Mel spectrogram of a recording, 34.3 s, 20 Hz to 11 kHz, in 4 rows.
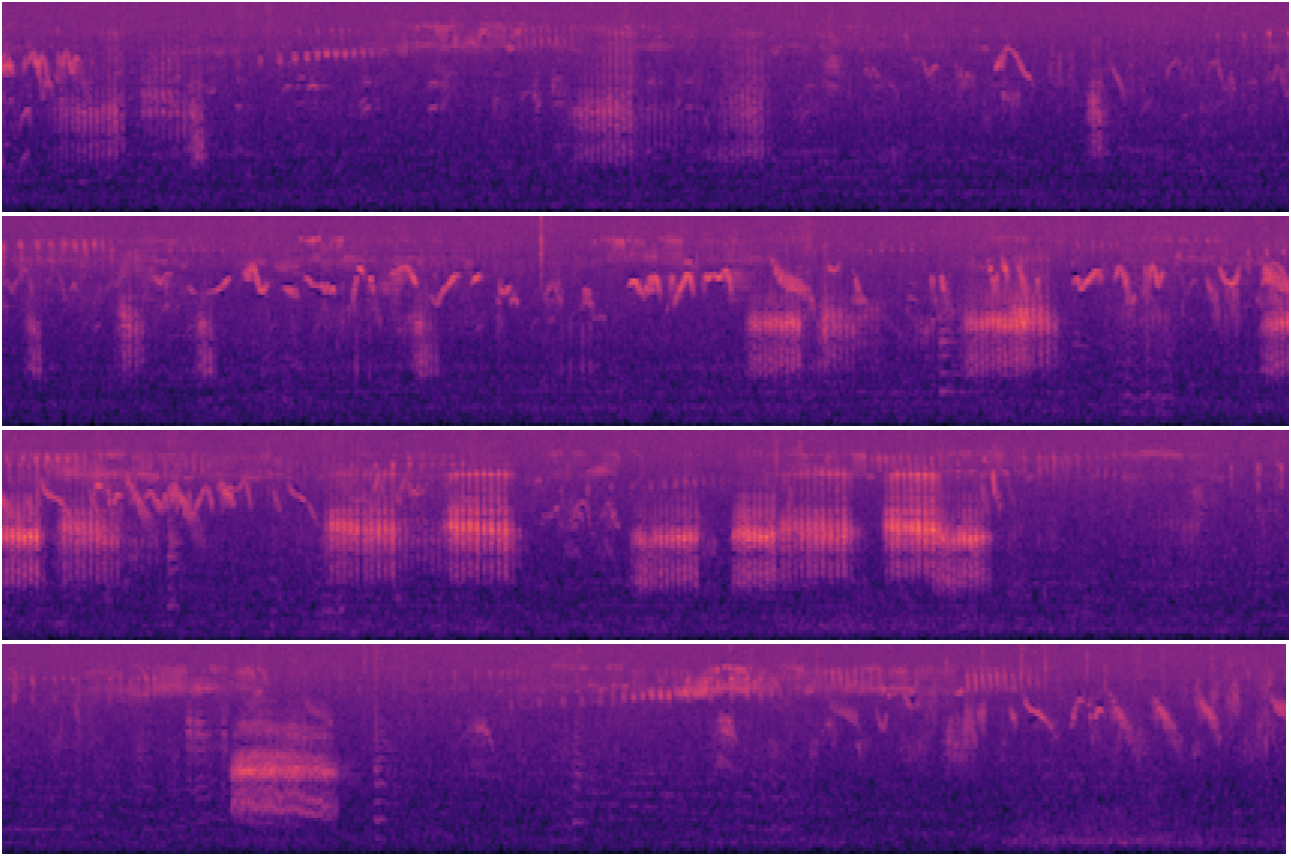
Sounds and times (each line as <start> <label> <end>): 0.0 bee 34.3
0.0 fly 34.3
0.4 frog 1.4
3.7 frog 5.2
8.7 frog 10.1
12.9 varied bird calls 23.9
13.6 frog 14.4
15.0 frog 15.6
17.0 frog 18.1
19.4 frog 20.6
21.4 frog 23.8
27.0 varied bird calls 28.1
27.2 frog 28.1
